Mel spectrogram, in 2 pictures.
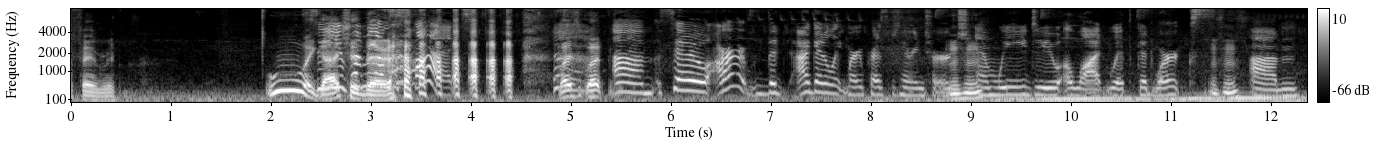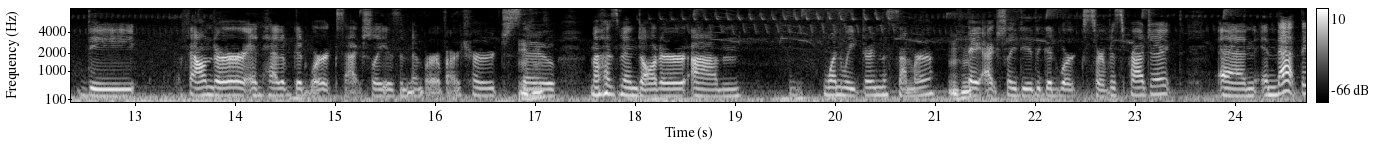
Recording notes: The golf tournament organized by the Chapin Woman’s Club, recorded our first episode outdoors.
